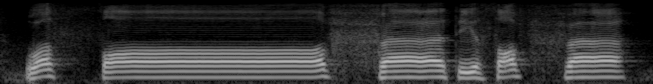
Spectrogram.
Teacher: مد لازم كلمي مثقل بمقدار 6 حركات، يعني بمقدار 3 أضعاف المد الطبيعي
